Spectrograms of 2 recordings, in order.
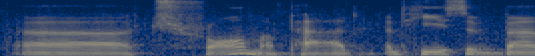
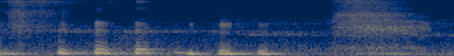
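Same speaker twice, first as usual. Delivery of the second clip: high shaky laugh after a fright; nervous laugh; 7 semitones higher than usual. Real, not acted. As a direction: laugh off the scare. Laughing after a jump scare.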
